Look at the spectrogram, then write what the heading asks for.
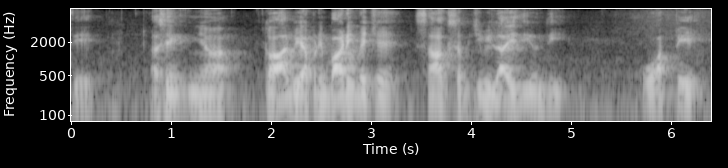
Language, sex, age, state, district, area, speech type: Dogri, male, 30-45, Jammu and Kashmir, Reasi, rural, spontaneous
